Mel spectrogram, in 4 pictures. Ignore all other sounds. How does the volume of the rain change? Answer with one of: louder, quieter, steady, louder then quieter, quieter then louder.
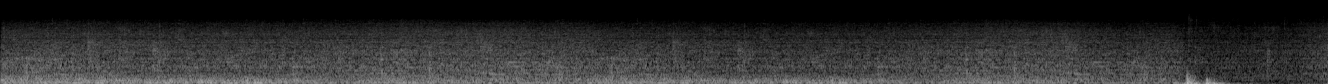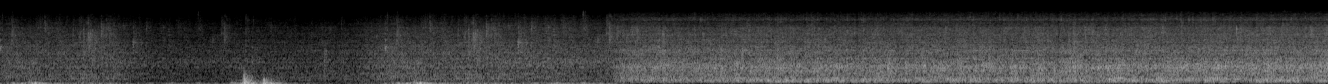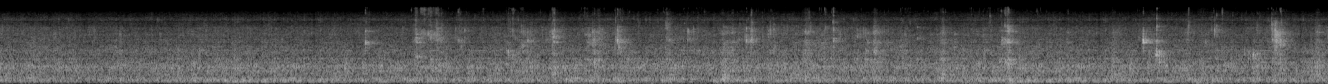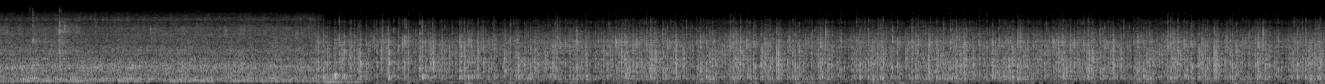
louder.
